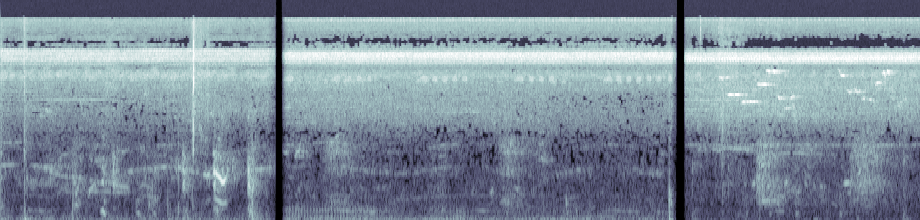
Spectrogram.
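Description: Outdoor countryside ambience dominated by a steady, high-pitched chirring of insects such as crickets. It drops out for a moment twice, with a few faint knocks in the first few seconds and short high chirps near the end.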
